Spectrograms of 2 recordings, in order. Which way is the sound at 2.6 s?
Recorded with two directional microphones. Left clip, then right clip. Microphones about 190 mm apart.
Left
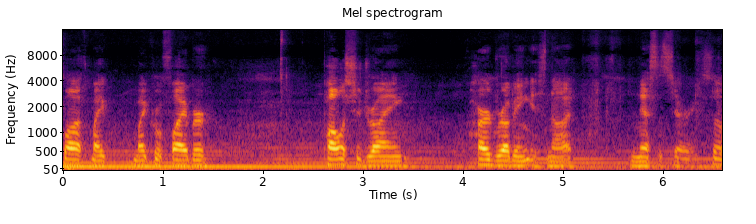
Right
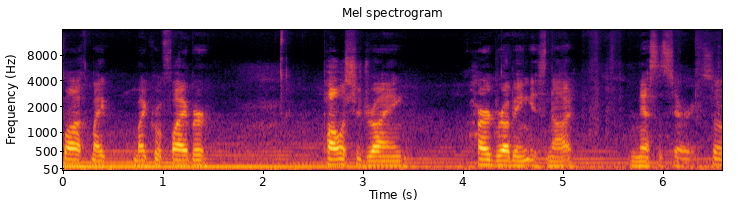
20° right (ahead or behind).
